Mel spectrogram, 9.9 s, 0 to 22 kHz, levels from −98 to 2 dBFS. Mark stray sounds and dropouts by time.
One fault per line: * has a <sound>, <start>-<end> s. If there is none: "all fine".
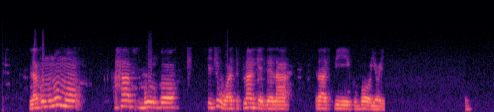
all fine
